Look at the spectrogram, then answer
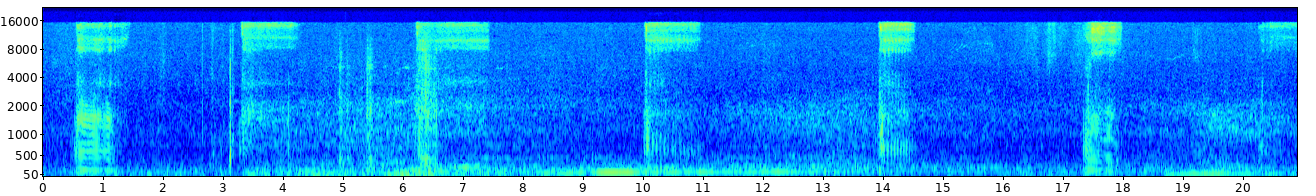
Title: Kitty snores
